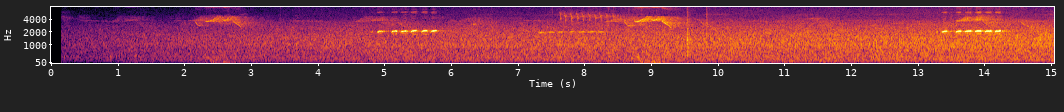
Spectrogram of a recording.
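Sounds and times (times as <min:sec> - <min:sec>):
steady outdoor hiss: 0:00.2 - 0:15.0
bird whistled call: 0:04.6 - 0:05.9, 0:13.4 - 0:14.4.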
